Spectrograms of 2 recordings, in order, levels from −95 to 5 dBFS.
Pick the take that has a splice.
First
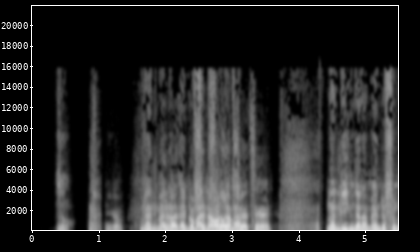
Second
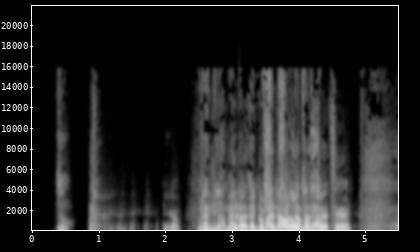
first; 4 cuts; at 1.0 s, 1.9 s, 3.0 s, 4.4 s

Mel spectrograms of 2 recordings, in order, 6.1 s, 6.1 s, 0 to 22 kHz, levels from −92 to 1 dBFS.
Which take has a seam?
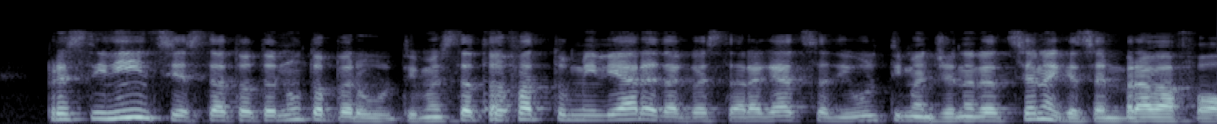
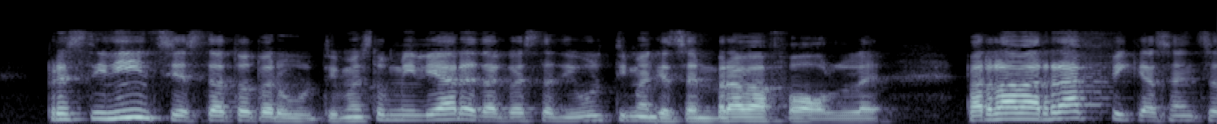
second; 4 cuts; at 1.3 s, 1.8 s, 2.7 s, 3.3 s

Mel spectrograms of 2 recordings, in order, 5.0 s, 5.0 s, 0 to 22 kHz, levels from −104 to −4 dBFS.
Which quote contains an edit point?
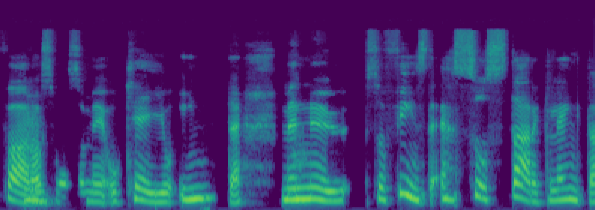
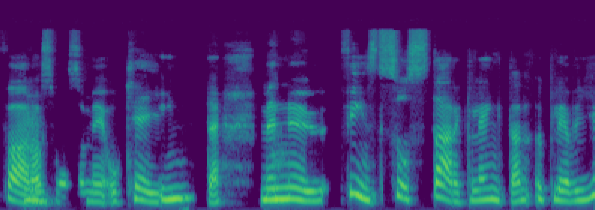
second; 3 cuts; at 1.3 s, 2.8 s, 3.2 s

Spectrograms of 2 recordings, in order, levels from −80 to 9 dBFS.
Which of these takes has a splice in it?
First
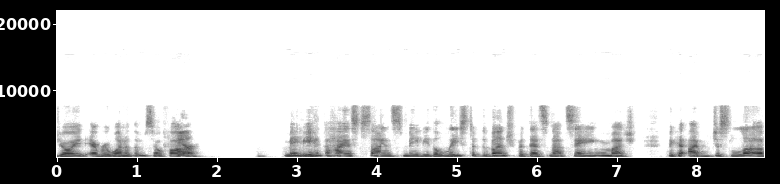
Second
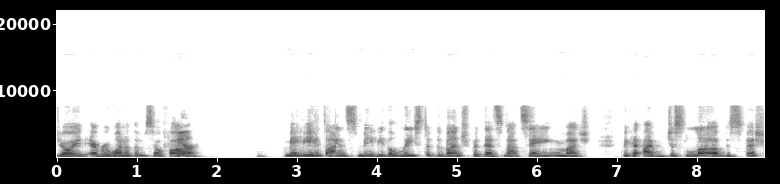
second; 1 cut; at 3.3 s

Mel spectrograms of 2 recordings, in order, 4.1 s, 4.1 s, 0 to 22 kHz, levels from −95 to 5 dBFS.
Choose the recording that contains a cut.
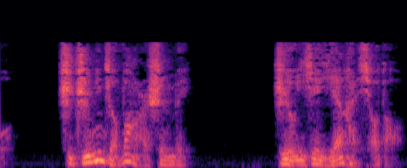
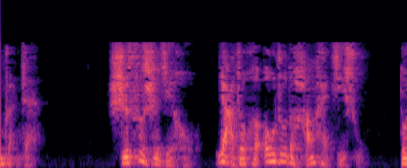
second; 1 cut; at 2.1 s

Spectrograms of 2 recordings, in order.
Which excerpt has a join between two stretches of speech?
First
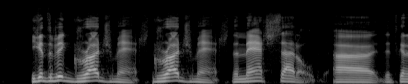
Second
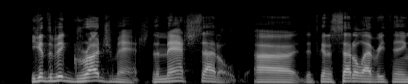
first; 1 cut; at 1.5 s

